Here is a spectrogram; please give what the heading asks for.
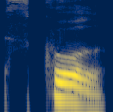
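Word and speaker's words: school: যাক আর নিয়মটি হলো শব্দের শুরুতেই এস এর পরেই সি এইচ এই বর্ণ দুটি থাকলে ওই সি এইচ এর সাউন্ড সবসময় ক এর মত হয়ে যায় তাহলে চলো এখন এই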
